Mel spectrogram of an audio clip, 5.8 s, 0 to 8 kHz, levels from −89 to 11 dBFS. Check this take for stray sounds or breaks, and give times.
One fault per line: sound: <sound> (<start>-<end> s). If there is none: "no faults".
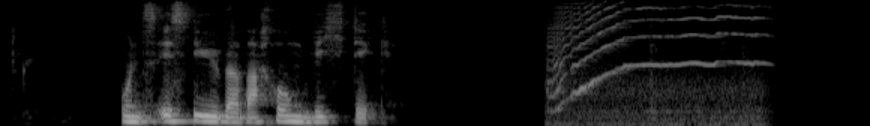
sound: squeak (3.6-5.2 s)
